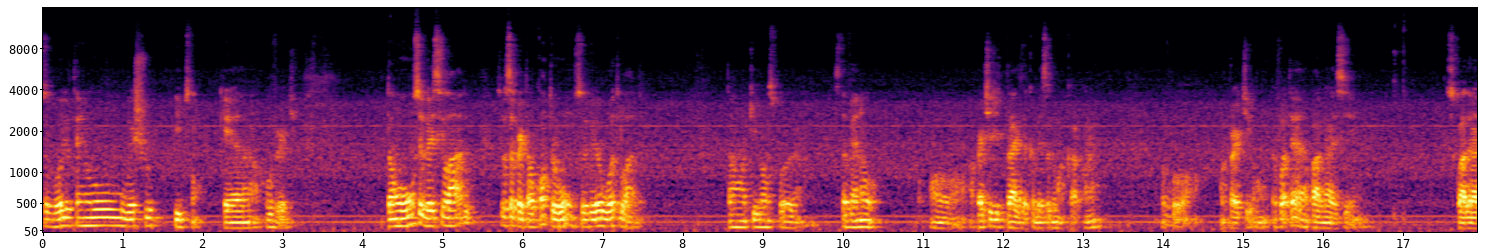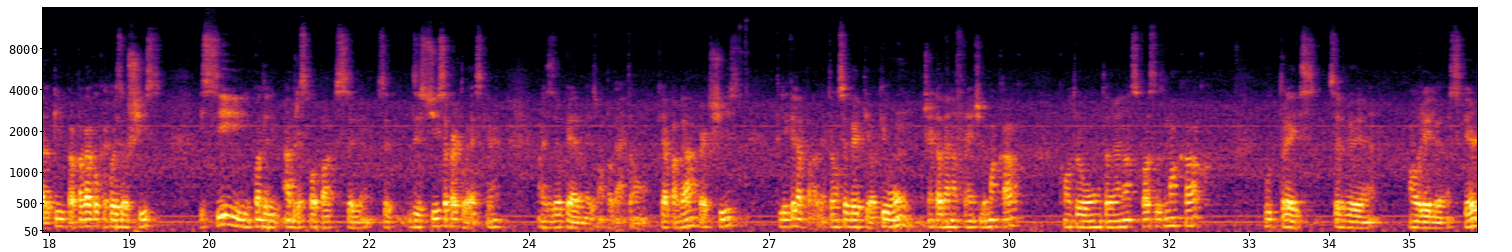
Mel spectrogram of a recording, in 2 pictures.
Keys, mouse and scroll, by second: 1.2 KP_1, 3.7 ctrl+KP_1, 10.3 ctrl+KP_1, 11.4 KP_1, 13.5-15.1 right drag, 15.7 x, 21.7 x, 25.1-25.5 KP_1, 25.7 KP_1, 26.0 KP_1, 27.6 ctrl+KP_1, 30.1 KP_3, 33.7 ctrl+KP_3.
